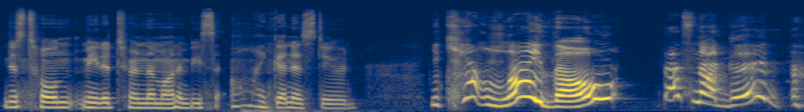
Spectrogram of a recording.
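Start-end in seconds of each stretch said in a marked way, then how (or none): 4.3-8.0 high, slow, stretched-out complaint; drawn-out dismay. Real, not acted. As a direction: stretch every word in disbelief. Drawn-out reaction.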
